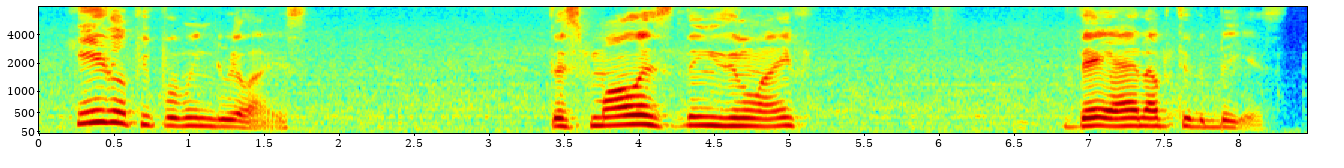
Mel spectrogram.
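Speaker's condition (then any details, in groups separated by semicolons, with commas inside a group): Cerebral palsy; uses voice dictation and typing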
